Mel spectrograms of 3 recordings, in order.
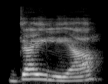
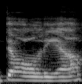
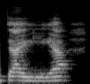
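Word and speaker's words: dahlia: buy oh vegetables uh daia a lot of people say Dalia so apologize if you think I'm saying it wrong but we say daia daia bulbs and you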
